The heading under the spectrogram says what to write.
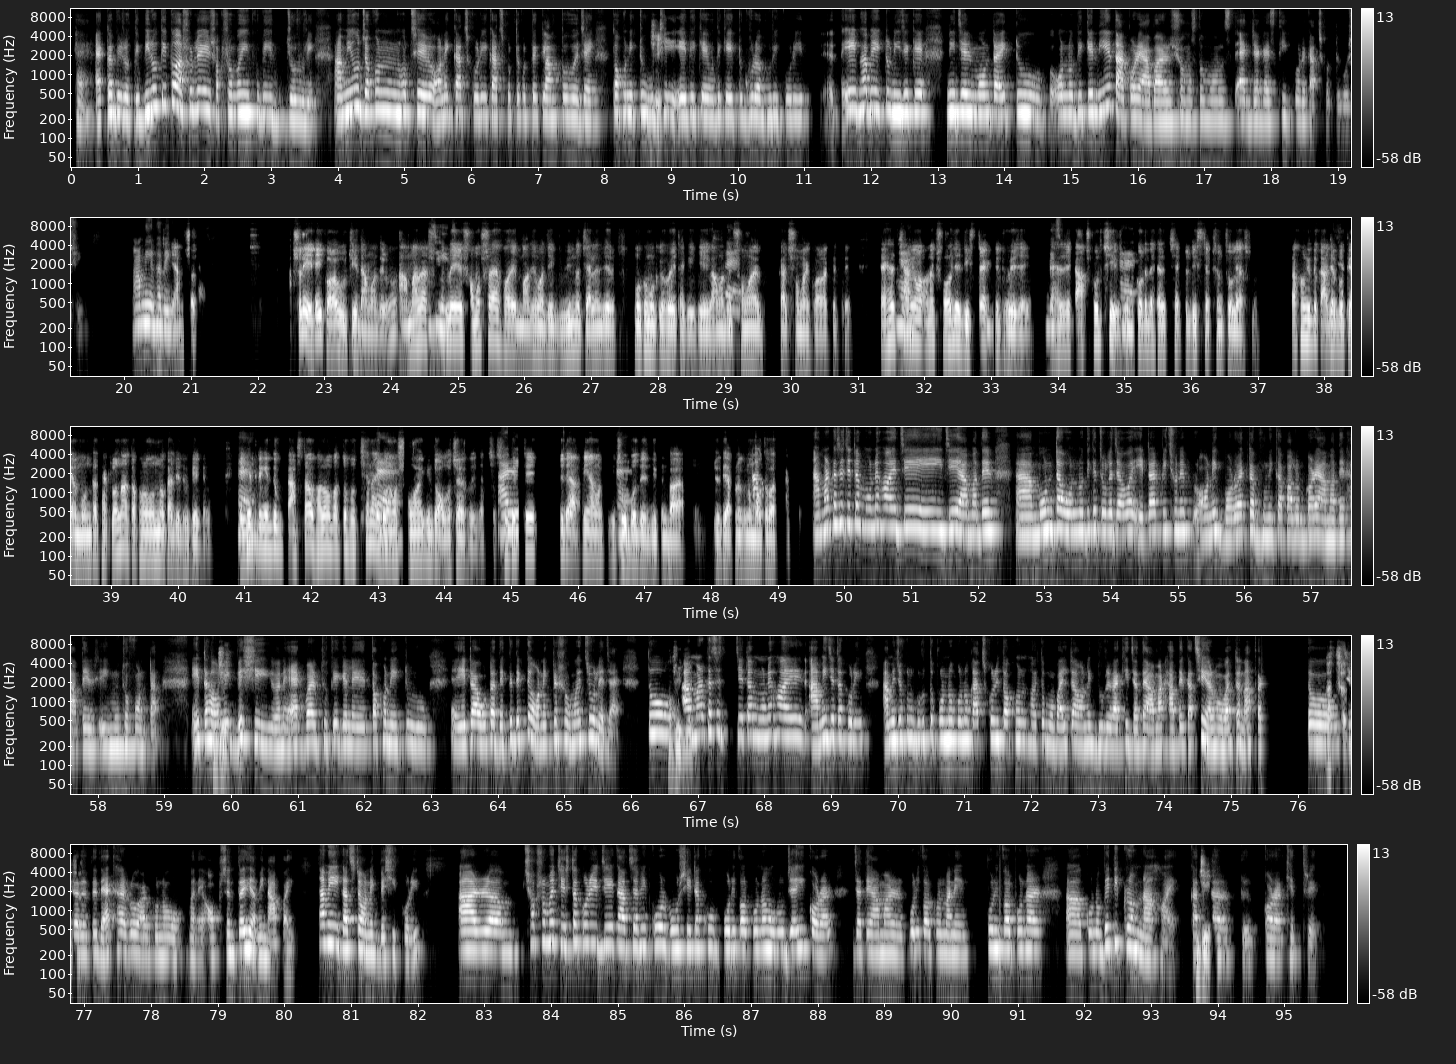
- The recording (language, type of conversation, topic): Bengali, unstructured, আপনি কীভাবে নিজের সময় ভালোভাবে পরিচালনা করেন?
- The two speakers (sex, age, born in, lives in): female, 30-34, Bangladesh, Bangladesh; male, 20-24, Bangladesh, Bangladesh
- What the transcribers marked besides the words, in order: other background noise; in English: "distracted"; tapping; unintelligible speech; "অপচয়" said as "অবচয়"; unintelligible speech; "মতামত" said as "মতবাত"; laughing while speaking: "মোবাইলটা না থাকে"; bird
